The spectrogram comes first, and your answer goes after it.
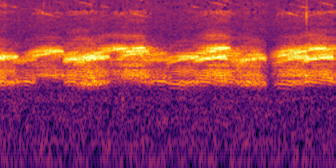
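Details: A near-continuous chorus of frogs, many buzzy trilled croaks overlapping into a steady rattling wash that swells slightly and dips once in a brief gap near the end.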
